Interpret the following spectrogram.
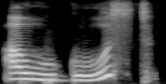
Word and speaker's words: August: August. Au, we pronounce it as au. Okay, so you read it as August.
